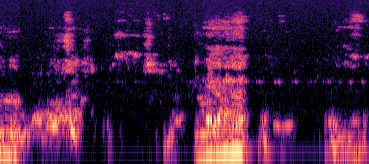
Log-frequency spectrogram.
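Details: Sleeping beagles snoring: low, rumbling snores in a few irregular bursts with quiet pauses between, in a small room.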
